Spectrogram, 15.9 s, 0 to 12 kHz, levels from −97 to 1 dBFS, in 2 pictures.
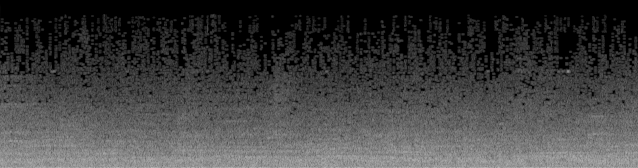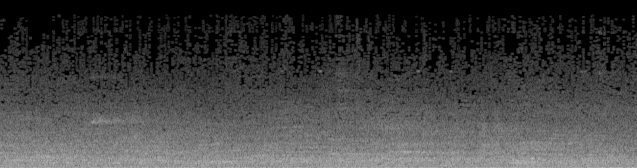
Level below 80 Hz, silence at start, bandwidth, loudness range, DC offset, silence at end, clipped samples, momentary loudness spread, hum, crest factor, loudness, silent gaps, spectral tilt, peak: -36 dBFS; 0 s; 10.5 kHz; 1 LU; under 0.1%; 0 s; under 0.1%; 2 LU; none; 14 dB; -31 LUFS; none; -6 dB/octave; -16 dBFS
